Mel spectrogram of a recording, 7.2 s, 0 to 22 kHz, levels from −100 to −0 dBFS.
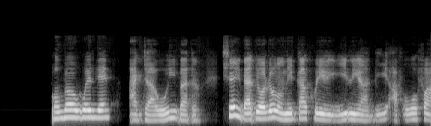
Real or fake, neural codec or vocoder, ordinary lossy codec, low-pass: fake; codec, 16 kHz, 1 kbps, FunCodec, trained on Chinese and English, 50 frames a second; none; none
